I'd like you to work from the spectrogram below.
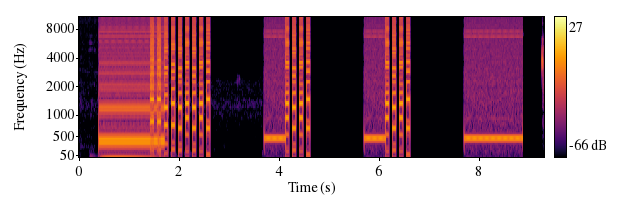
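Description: A telephone being dialed: a steady dial tone, then a rapid run of dialing beeps. Tone and beeps repeat in four separate bursts with silence between them.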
